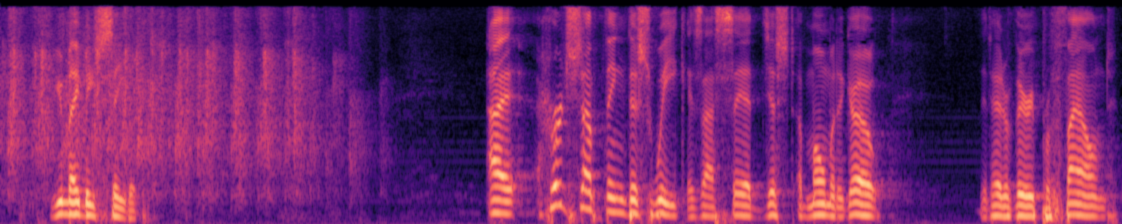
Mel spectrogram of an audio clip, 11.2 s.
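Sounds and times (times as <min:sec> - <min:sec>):
audience clapping: 0:00.0 - 0:04.0
speech: 0:00.5 - 0:01.6, 0:04.9 - 0:08.9, 0:09.8 - 0:11.2.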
